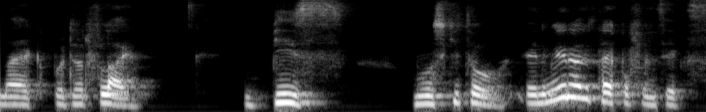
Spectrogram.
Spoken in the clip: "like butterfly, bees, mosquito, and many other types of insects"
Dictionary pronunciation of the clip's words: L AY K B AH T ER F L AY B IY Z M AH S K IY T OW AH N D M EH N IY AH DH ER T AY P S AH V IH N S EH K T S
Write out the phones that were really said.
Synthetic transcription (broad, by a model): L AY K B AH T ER F L AY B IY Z M AH S K IY T OW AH N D M EH N IY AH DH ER T AY P AH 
